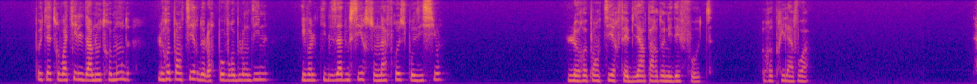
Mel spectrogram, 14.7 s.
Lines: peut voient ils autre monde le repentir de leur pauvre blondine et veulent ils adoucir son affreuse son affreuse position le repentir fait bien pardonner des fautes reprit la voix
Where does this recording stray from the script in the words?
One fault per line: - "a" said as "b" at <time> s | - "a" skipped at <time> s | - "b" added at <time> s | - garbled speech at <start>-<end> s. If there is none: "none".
- "être" added at 0.7 s
- "d'un" added at 1.3 s
- "son affreuse" skipped at 6.1 s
